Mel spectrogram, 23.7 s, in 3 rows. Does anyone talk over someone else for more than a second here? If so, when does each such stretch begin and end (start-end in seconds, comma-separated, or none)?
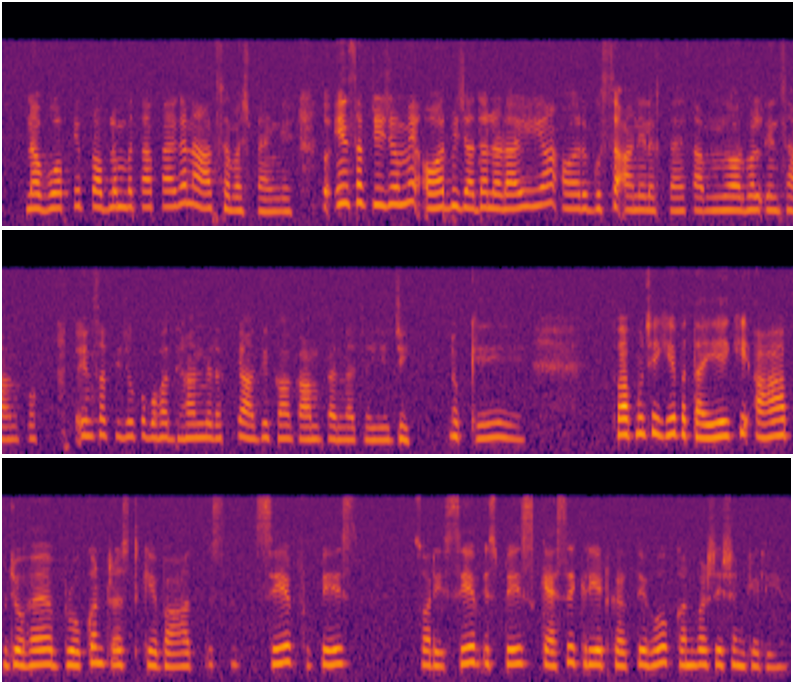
none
